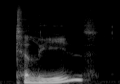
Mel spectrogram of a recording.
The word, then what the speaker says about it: Tellez: One thing we learned was how to pronounce his name. It is Tellez, according to one man.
